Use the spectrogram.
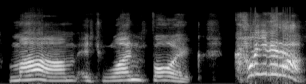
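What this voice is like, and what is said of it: Imitated white boy voice. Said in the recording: “in his white boy voice”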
